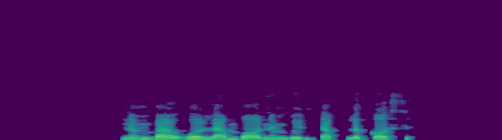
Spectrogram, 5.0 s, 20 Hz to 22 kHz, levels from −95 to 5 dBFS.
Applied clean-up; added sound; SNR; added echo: none; none; none; none.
